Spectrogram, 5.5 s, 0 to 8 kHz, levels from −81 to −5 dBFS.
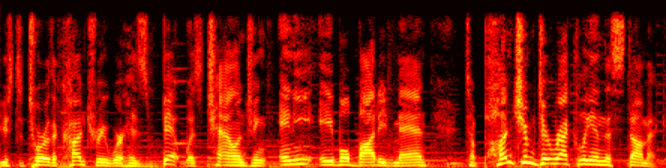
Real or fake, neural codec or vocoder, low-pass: real; none; 7.2 kHz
